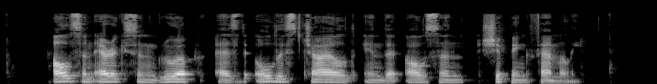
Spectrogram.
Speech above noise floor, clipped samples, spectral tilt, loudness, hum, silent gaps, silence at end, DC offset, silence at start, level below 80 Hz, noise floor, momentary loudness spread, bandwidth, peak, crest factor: 38 dB; under 0.1%; -3.5 dB/octave; -18 LUFS; none; none; 0.8 s; under 0.1%; 0.55 s; -52 dBFS; -56 dBFS; 11 LU; 11.5 kHz; 0 dBFS; 18 dB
